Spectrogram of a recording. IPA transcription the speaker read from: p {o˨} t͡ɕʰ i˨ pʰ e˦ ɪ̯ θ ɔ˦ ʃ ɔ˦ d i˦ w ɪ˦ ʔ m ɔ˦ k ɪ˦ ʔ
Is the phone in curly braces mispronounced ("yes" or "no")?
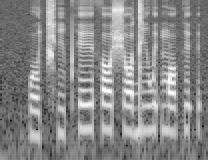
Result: no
